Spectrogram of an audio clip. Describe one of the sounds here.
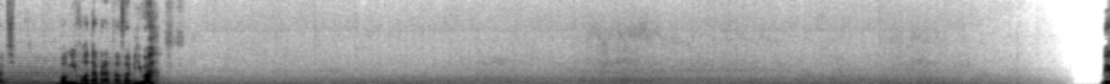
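Water rushes softly in the background.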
